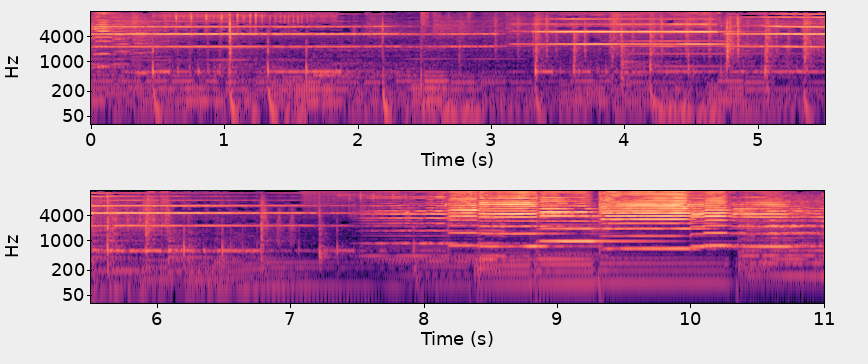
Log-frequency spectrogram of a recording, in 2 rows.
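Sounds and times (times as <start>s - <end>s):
drum strikes: 0.0s - 7.5s
long high tones: 0.0s - 11.0s
low bass: 0.0s - 11.0s.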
